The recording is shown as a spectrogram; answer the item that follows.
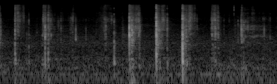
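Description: Oracle cards being shuffled by hand, a series of crisp riffling bursts in an irregular rhythm, close and fairly quiet.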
